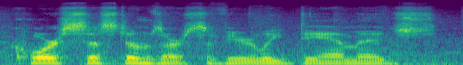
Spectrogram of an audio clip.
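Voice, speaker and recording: A man's voice: medium pitch, steady tone, moderate pace. Man game-mastering over faint music. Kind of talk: improvised narration of a tabletop roleplaying game.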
